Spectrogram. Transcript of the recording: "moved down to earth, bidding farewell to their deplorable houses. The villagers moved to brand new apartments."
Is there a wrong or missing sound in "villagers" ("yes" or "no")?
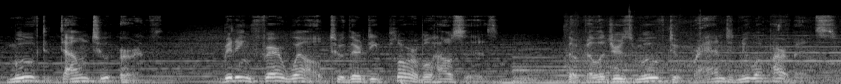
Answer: no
